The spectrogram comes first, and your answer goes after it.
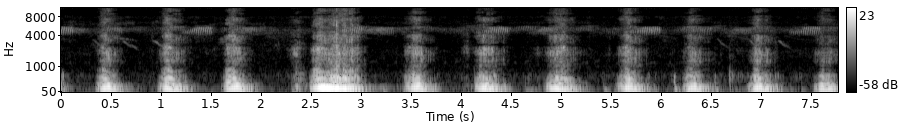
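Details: The Masungulo male lion in Kruger, 11 April 2025, roars strongly and deeply, then follows with a steady run of short, booming grunts.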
